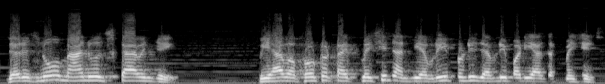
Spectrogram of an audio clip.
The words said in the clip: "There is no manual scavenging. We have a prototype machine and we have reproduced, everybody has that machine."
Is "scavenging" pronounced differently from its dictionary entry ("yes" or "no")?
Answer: no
